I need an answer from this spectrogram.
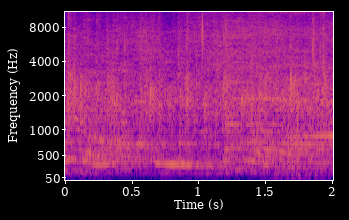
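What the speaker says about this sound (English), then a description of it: "Get the claps going." Steady crowd clapping in a high school gym before the girls basketball starting lineup introductions, continuous applause under a faint background murmur.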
